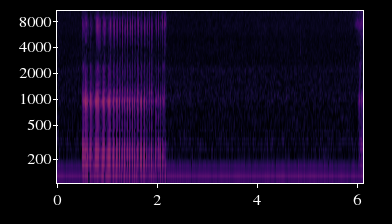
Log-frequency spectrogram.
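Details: Pomeranian snoring during a midday nap: one loud, buzzing snore of about two seconds, then quiet breathing against a steady low hum.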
